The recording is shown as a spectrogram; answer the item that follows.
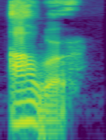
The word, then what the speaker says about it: hour: And sometimes it is not pronounced at the start of a word like honest and hour.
